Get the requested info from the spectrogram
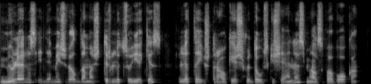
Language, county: Lithuanian, Panevėžys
